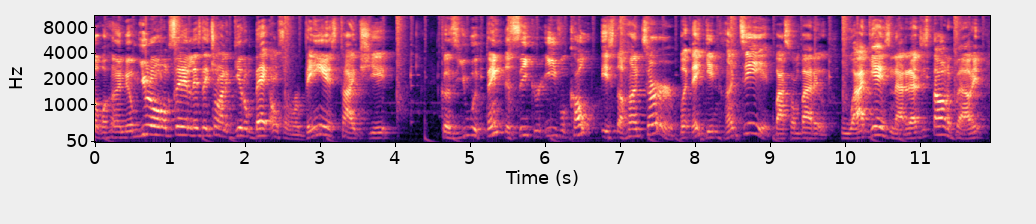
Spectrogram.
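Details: Adult man speaking; normal speech.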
